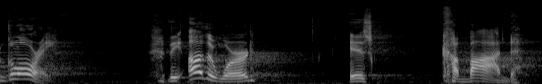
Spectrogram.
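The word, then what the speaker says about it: כָּבוֹד: he'd probably tell us, if you say it correctly, you're probably going to get a little spit on the back of the head of the person in front of you. Chabad.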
